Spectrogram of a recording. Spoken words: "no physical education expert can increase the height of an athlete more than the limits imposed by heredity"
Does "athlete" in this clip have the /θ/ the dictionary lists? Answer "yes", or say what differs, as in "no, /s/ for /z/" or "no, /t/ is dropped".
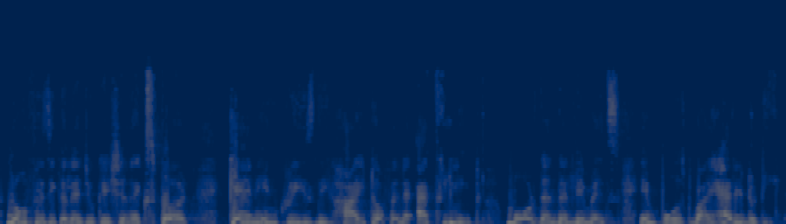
no, /t/ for /θ/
